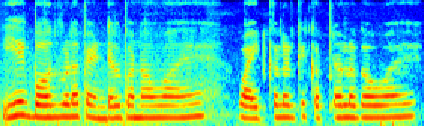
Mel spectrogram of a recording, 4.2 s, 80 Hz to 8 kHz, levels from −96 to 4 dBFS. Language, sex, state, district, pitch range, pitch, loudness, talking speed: Hindi, male, Assam, Sonitpur, 230-245 Hz, 235 Hz, -15 LUFS, 210 wpm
